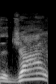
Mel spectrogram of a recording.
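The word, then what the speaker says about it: A'ja: I don't know if it's a Jai or AJ or a Jai. Is it a Jai Wilson? How you pronounce her Oh, name?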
